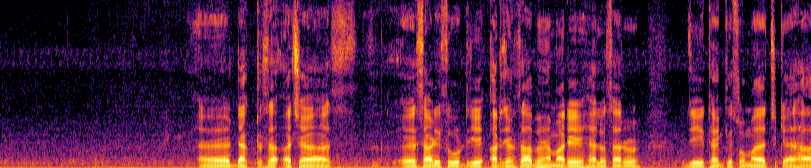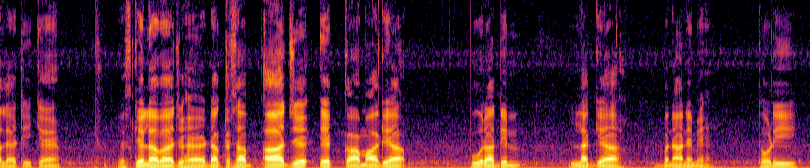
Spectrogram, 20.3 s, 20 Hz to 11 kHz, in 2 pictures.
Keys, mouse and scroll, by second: 1.2-2.6 drag, 9.2 space.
